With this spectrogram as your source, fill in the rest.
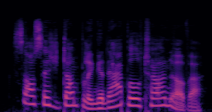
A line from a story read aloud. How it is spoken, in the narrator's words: shouted the boy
